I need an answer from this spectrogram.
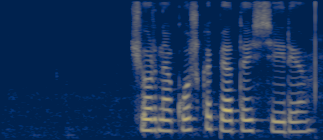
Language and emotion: Russian, neutral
